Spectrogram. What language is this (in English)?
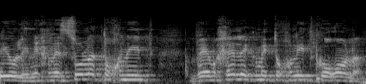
Hebrew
